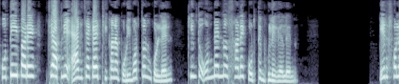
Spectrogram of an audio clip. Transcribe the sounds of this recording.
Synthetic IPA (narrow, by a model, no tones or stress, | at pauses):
hot̪ejpaɾe | d͡ʑeapniʔɛkd͡ʑaeɡaeʈʰikanapoɾiboɾt̪onkoɾlen | kint̪uonːanːost̪ʰanekoɾt̪ebʱuleɡɛlen | eɾfɔle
